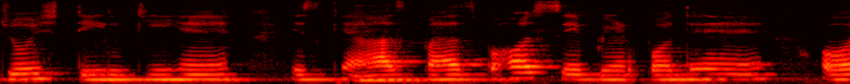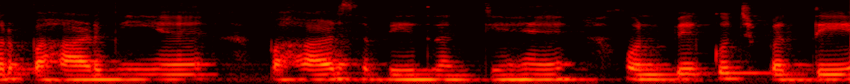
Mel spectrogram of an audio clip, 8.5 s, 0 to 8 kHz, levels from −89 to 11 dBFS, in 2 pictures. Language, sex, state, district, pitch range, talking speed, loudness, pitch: Hindi, female, Uttar Pradesh, Hamirpur, 170-180 Hz, 175 wpm, -41 LUFS, 175 Hz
